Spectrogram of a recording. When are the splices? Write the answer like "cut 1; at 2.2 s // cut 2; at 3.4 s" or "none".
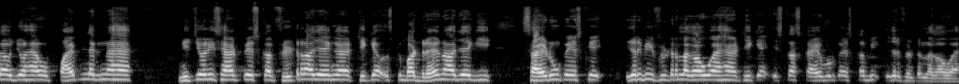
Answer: none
